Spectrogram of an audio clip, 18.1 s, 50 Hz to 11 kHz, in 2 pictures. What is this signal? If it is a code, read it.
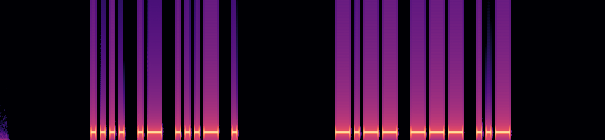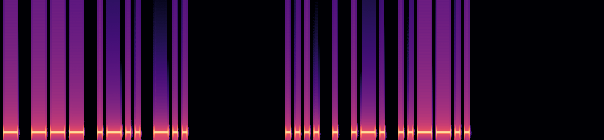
Morse code, heard as a keyed tone, about 17 wpm, 700 Hz. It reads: HAVE YOU TOLD HER?
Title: 3x Word-Spacing - Sentences from Top 400 Words - 17wpm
